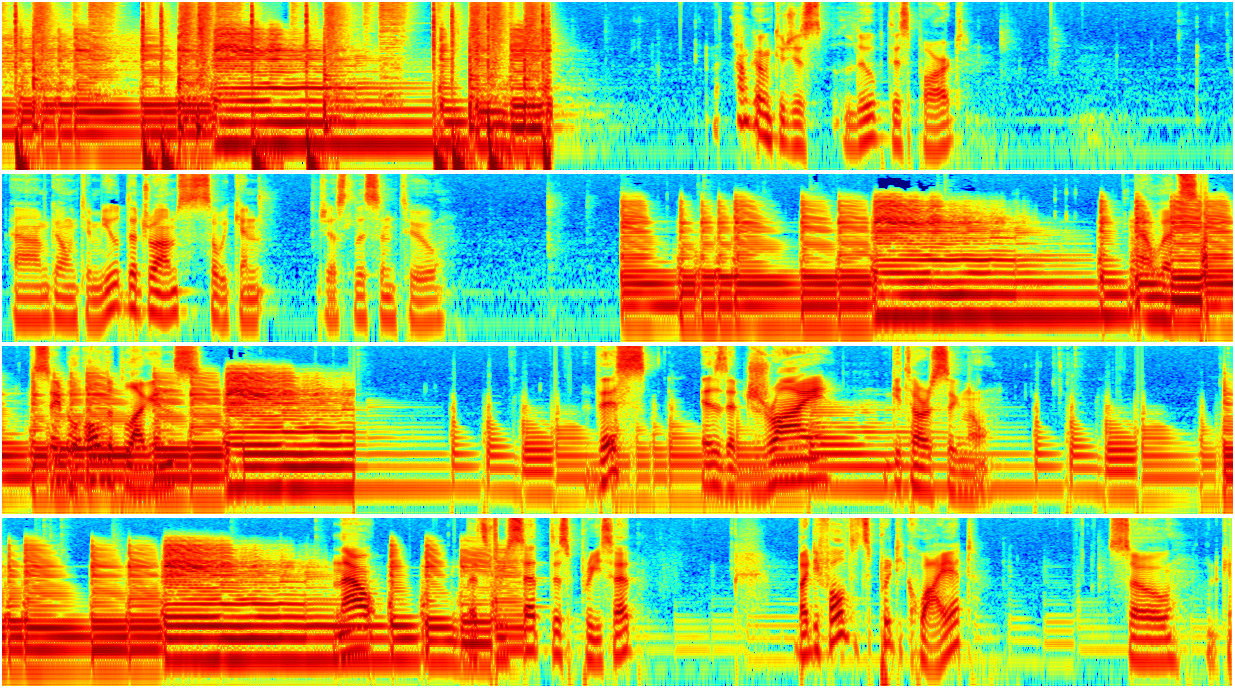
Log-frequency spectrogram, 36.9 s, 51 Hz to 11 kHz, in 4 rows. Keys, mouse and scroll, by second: 4.1 space, 5.4 r, 6.1-7.3 drag, 7.6 ctrl+scroll up 2, 8.7 click, 10.1 click, 11.1 l, 13.3 ], 13.8 l, 14.4 click, 15.0 ctrl+scroll down 2, 16.2 click, 17.9 click, 19.6 click, 20.2 click, 21.0 click, 26.3 click, 27.5 click, 27.9 click, 29.4 click, 31.6 click.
